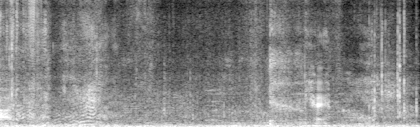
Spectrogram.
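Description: The zipper of an Osprey backpack being pulled open in a few separate rasping strokes.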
